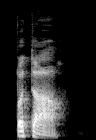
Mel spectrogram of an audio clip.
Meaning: 1. potentiometer 2. pharmacy student or assistant
- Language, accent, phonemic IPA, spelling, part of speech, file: French, France, /pɔ.taʁ/, potard, noun, LL-Q150 (fra)-potard.wav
